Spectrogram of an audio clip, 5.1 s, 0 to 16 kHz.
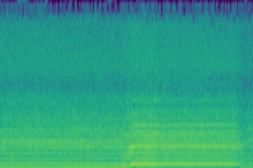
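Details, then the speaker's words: MS462 chainsaw calibration after service with a cleaned air filter: after at least 30 s on choke the trigger is gripped. Steady high idle, load setting, then a flat even wide-open-throttle note for two seconds, dropping cleanly back to idle; healthy. "And then just grip the trigger after 30 seconds, minimum 30 seconds. And you'll hear that load setting, and then it'll go up to wide open throttle, set it there, and then let it idle for 30 seconds, and that'll all"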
